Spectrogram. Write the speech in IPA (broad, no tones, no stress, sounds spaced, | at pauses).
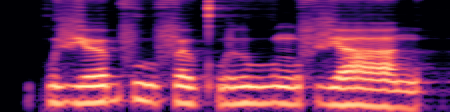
kʷ œ vʲ œː b f uː f œː kʷʼ œ l uː ŋʷ œ f vʲ aː n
